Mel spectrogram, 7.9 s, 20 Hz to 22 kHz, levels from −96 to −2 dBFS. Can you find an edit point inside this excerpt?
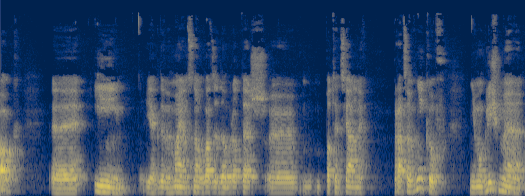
no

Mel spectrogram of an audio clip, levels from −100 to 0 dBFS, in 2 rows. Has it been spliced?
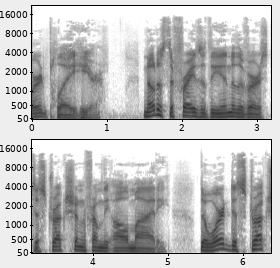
no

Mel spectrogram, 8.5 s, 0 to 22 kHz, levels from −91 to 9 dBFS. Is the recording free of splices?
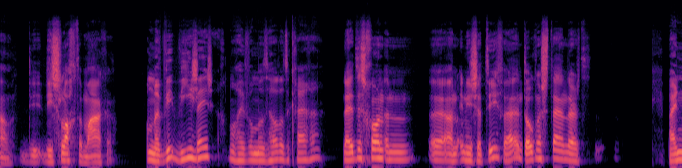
no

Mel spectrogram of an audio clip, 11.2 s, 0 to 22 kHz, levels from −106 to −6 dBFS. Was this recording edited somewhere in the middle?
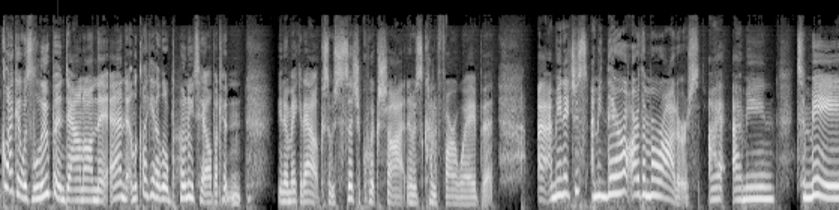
yes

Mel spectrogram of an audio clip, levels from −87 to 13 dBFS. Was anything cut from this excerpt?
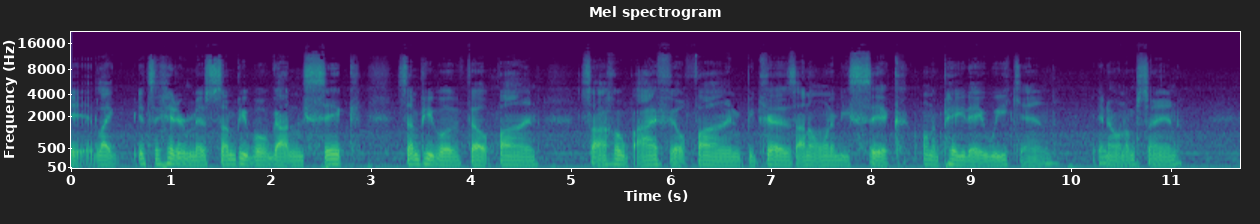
yes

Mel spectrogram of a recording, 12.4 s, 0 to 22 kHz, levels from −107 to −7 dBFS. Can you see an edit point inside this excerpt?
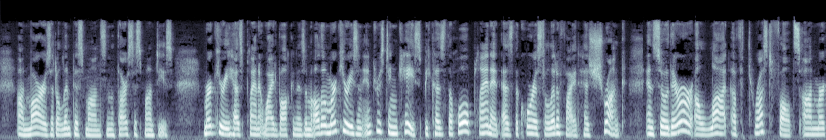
yes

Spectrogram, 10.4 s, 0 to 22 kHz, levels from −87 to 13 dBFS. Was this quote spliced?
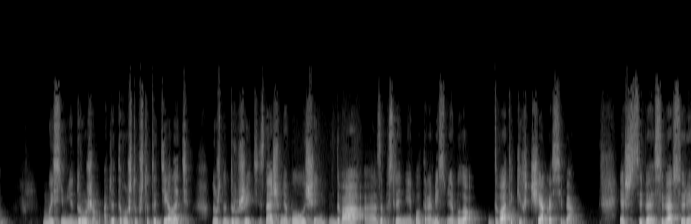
no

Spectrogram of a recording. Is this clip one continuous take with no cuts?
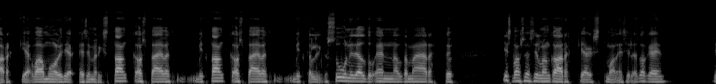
no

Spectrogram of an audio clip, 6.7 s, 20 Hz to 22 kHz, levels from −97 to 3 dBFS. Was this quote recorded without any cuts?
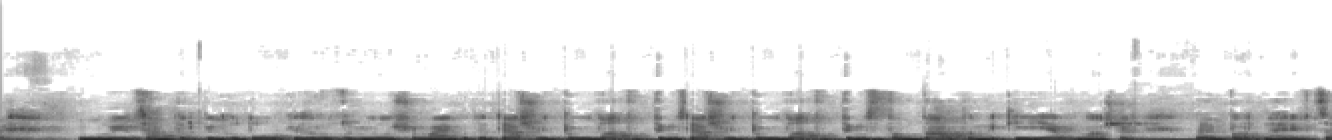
no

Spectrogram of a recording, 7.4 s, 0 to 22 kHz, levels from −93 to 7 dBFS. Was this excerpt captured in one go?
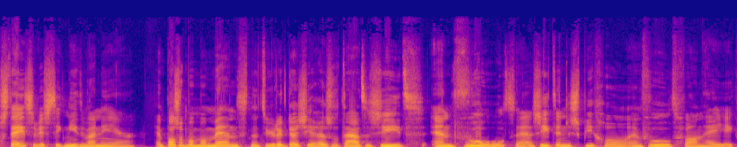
no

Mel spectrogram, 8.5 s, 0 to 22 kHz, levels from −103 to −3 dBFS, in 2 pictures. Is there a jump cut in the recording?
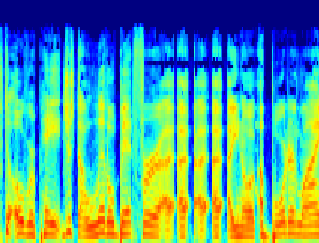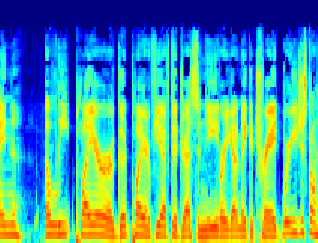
yes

